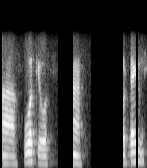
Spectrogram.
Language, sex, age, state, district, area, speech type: Kannada, male, 60+, Karnataka, Shimoga, rural, conversation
